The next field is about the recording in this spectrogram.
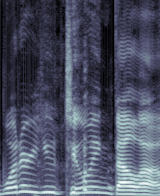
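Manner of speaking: high-pitched shout. Retelling how a partner pauses the movie to yell at the TV: imitating someone yelling. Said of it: "he starts yelling at the T V".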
